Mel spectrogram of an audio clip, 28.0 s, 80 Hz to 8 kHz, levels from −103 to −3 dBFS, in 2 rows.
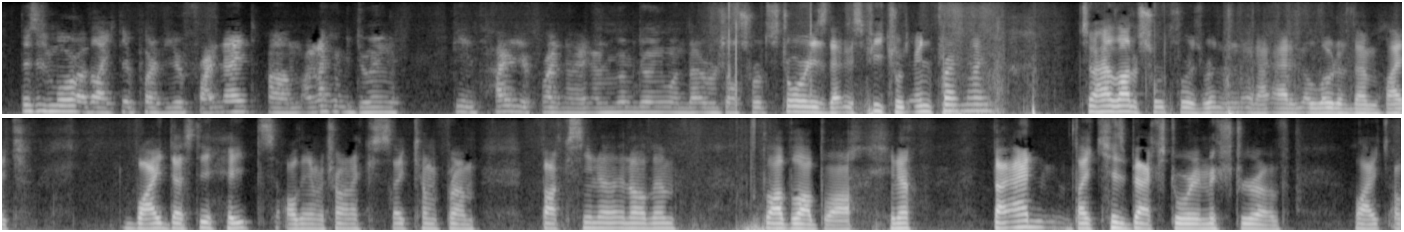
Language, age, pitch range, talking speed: English, 20-39, 115-135 Hz, 180 wpm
